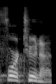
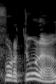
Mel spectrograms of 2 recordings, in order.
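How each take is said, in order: First: The name is said in a plain accent. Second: The name is said in a foreign accent. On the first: The speaker calls it wrong. "You cannot say Fortuna. That is not its name" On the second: The speaker calls it right. "you got to say it with the accent"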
